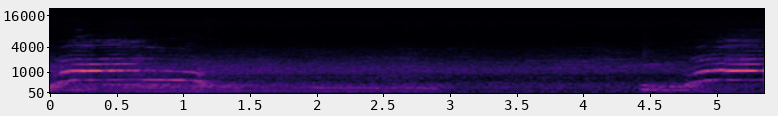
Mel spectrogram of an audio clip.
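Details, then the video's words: Territorial fight between domestic shorthair cats, Tom, Mimi and a grey and white stray from the neighbourhood: a harsh wailing yowl falls away into a low throaty growl, then a fresh rising howl breaks out at the end. "Craziest Cat Fight Compilation Video"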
